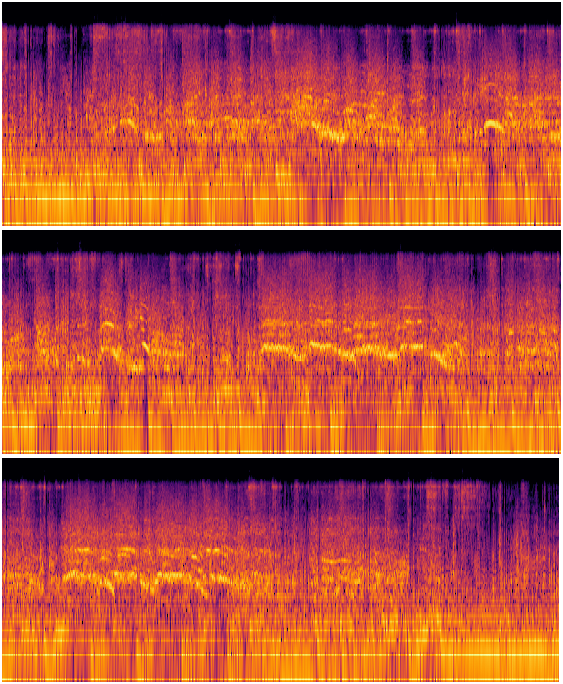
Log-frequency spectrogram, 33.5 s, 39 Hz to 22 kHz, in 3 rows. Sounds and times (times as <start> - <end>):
Music: 0.0 - 33.5
Male singing: 1.9 - 23.0, 23.6 - 30.3.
